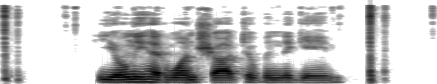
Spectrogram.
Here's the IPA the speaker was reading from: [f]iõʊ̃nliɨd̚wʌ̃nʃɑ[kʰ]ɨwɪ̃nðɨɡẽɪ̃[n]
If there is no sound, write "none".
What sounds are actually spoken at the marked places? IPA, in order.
h, tʰ, m

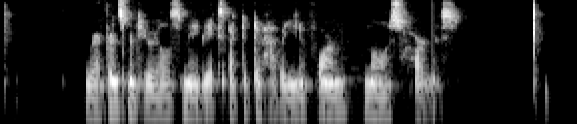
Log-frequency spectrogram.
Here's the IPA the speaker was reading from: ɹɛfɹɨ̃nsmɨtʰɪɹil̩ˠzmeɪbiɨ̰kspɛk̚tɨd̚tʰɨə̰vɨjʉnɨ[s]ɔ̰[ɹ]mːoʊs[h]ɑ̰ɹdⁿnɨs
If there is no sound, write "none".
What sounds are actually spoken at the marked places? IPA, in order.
f, ɹ, h

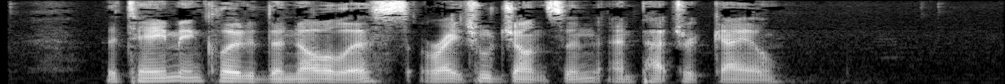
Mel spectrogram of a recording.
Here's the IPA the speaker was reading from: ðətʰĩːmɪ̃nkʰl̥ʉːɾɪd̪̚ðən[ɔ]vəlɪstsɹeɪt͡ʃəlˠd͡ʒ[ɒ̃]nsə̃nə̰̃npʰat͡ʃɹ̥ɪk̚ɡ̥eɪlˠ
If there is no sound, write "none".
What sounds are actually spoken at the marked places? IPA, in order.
ɒ, ɒ̃

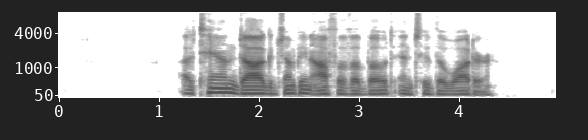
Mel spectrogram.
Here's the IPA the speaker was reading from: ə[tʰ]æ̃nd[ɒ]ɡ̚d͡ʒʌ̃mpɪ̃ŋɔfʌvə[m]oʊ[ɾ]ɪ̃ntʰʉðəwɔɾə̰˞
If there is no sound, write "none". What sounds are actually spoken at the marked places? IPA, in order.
tʰ, ɔ, b, ɾ

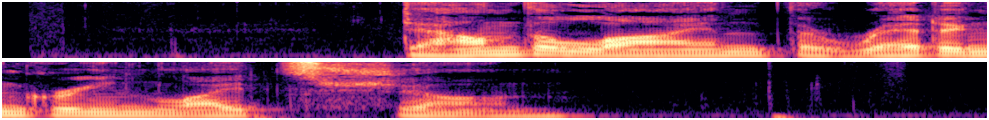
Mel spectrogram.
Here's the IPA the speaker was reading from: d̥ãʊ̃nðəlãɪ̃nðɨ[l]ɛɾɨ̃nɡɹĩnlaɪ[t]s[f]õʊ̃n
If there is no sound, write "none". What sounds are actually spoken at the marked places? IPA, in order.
ɹ, t, ʃ

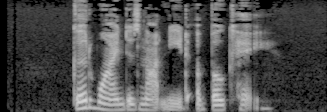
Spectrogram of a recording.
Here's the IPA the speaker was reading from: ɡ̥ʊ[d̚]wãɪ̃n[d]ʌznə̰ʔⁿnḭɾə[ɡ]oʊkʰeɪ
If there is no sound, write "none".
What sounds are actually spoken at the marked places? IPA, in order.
d̚, d, b

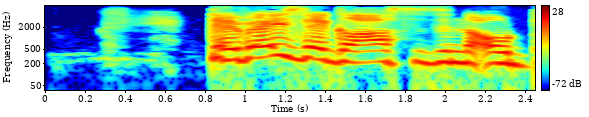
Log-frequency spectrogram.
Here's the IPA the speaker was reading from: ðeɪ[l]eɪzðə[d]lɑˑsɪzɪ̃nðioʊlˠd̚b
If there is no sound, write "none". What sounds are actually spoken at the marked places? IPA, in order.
ɹ, ɡ

